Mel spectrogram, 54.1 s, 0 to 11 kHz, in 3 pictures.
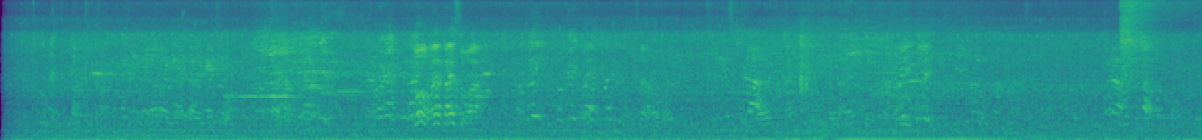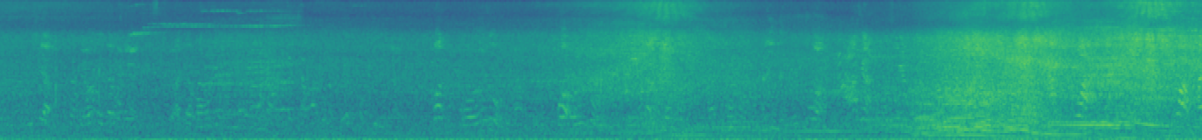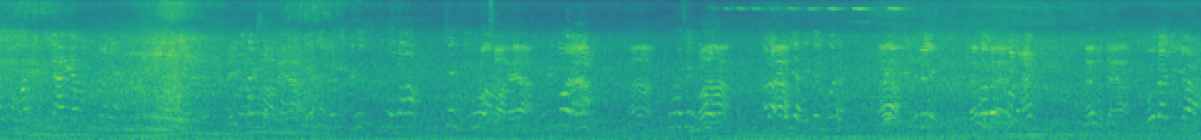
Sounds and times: Traffic 0.0 - 54.0

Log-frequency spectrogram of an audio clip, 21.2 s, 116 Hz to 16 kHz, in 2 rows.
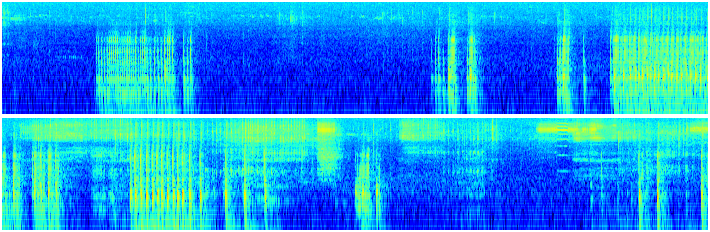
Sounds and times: pine-trees rubbing against each other 13.9 - 16.0

